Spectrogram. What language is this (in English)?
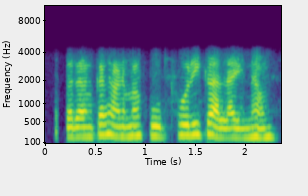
Sindhi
